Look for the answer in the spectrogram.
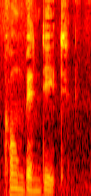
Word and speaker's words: Cohn-Bendit: Daniel Cohn-Bendit. Cohn-Bendit.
